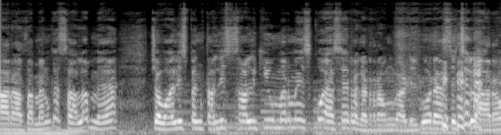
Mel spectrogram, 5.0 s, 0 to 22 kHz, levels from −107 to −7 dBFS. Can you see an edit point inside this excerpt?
no; 0 cuts

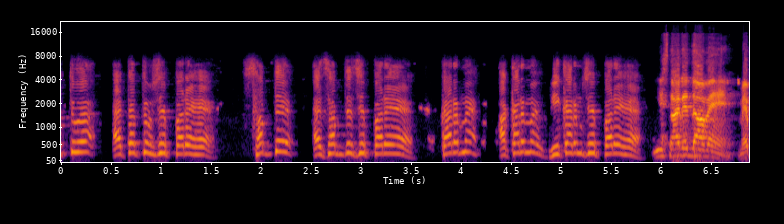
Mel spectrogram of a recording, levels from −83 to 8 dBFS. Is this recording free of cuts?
yes; 0 cuts

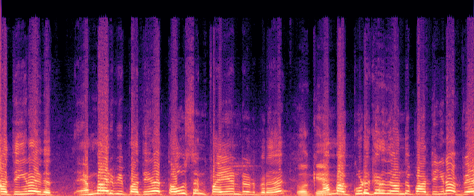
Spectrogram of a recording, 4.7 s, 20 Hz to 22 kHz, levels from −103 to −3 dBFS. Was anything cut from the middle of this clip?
no; 0 cuts

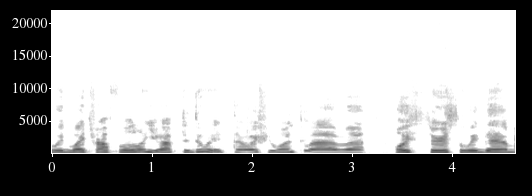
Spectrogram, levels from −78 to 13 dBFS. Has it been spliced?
no; 0 cuts

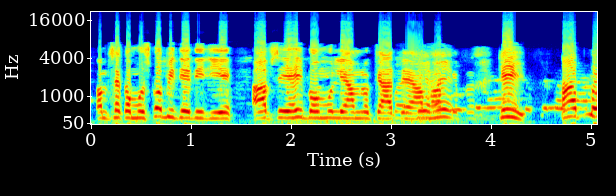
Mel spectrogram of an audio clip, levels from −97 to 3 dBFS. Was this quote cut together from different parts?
yes; 1 cut; at 3.4 s

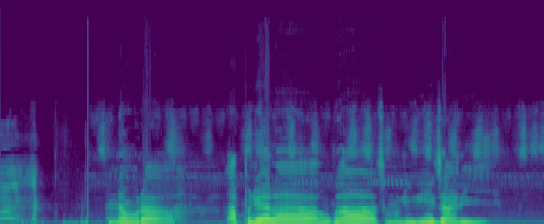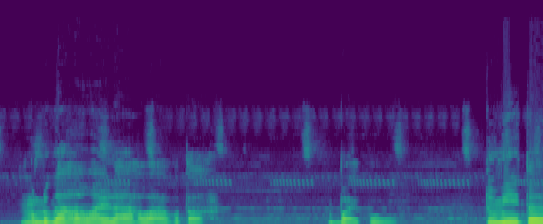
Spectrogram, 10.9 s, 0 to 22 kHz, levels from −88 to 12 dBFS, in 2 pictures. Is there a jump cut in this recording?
yes; 1 cut; at 1.0 s

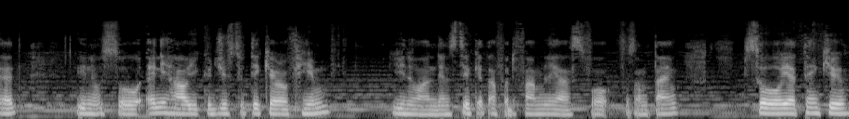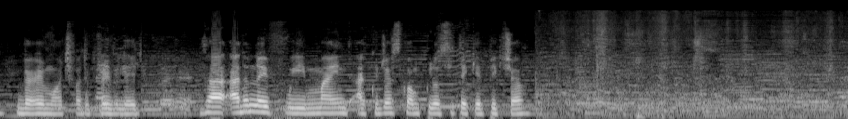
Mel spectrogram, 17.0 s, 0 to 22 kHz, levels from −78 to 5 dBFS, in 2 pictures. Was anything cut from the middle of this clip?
yes; 1 cut; at 9.9 s

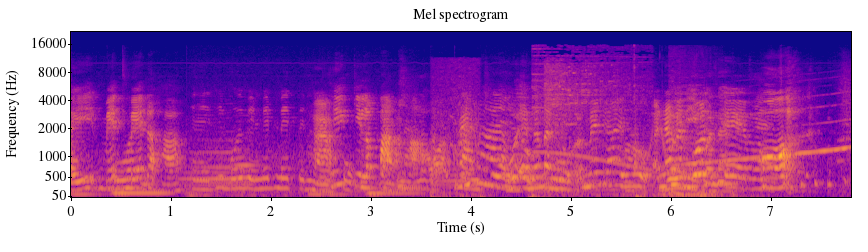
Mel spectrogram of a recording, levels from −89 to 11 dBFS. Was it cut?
no; 0 cuts

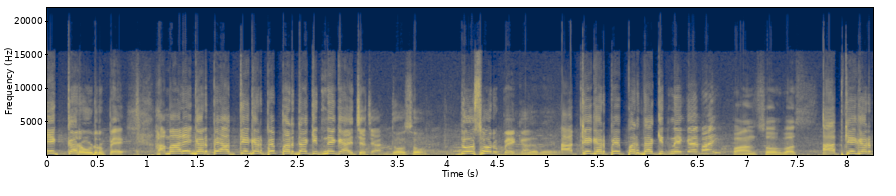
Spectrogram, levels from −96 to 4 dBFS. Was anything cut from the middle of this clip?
no; 0 cuts

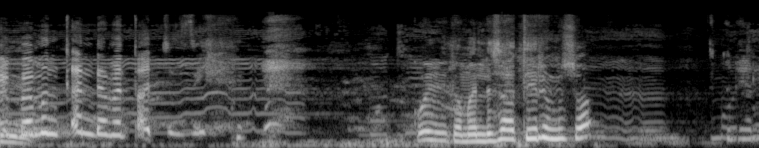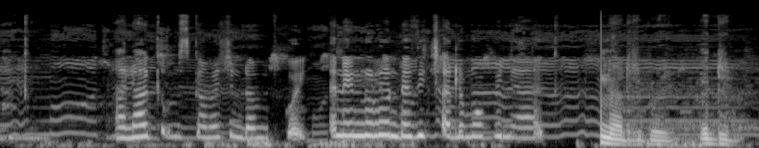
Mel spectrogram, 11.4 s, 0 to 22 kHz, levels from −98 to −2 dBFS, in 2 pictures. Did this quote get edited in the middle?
yes; 1 cut; at 10.2 s

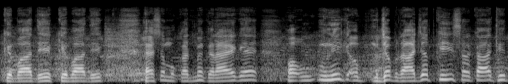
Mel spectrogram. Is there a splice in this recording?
no; 0 cuts

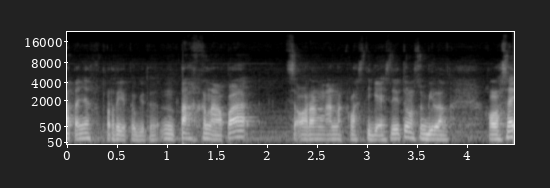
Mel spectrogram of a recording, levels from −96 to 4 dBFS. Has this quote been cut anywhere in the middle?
no; 0 cuts

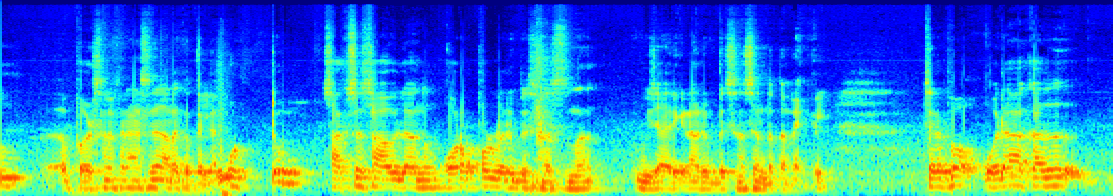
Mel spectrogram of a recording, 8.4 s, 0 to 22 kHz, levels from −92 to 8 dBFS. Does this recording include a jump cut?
yes; 1 cut; at 1.7 s

